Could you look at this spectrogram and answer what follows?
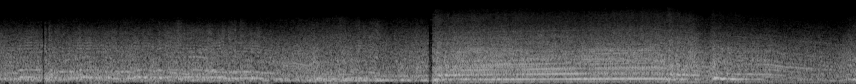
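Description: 2014 IL15 race cars scream around a track, with sustained high-pitched engines rising and falling together and a louder surge midway, under a voice talking.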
